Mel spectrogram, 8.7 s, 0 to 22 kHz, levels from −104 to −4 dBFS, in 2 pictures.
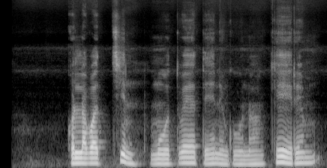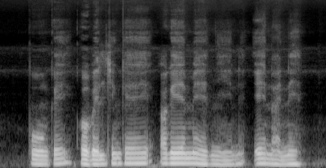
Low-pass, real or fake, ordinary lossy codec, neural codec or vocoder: none; fake; none; vocoder, 44.1 kHz, 128 mel bands, Pupu-Vocoder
